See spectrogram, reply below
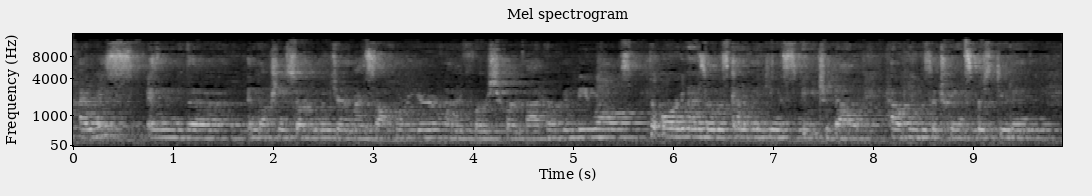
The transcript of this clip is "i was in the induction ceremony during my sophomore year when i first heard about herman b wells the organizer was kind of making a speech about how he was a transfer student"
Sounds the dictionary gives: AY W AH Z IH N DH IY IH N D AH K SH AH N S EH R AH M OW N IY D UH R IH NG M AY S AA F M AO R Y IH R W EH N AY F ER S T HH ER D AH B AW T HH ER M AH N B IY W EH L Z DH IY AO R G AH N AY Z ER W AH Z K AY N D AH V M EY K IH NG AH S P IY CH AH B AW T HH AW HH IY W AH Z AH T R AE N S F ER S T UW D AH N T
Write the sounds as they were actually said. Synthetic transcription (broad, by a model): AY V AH S IH N DH IY IH N D AH K SH AH N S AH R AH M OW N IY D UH R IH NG M AY S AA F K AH R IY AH R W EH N AY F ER S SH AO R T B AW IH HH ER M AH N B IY W EH L Z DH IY AO R G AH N AY Z ER W AH Z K AY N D AH V M EY K IH NG AH S P IY CH AH B AW T HH AW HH IY W AH Z AH T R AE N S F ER S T UW D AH N T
